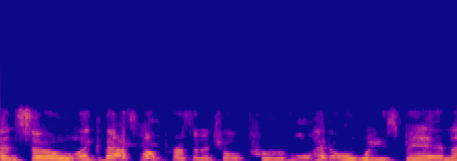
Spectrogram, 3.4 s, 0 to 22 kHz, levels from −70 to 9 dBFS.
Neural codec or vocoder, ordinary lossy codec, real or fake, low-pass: none; Opus, 16 kbps; real; 7.2 kHz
